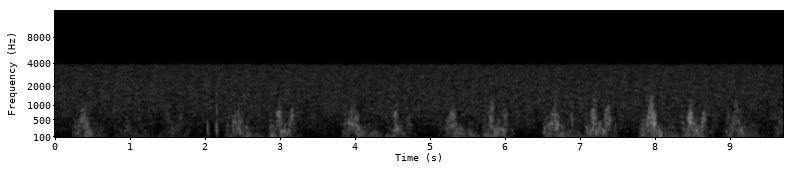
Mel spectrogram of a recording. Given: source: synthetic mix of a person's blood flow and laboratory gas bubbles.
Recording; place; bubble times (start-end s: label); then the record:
Doppler ultrasound of blood flow; precordium
2.00-2.07 s: bubbles
2.11-2.20 s: bubbles
6.86-6.92 s: bubbles
7.07-7.14 s: bubbles
From the record:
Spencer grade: 2 (many but less than half of the cardiac periods contain bubble signals, singularly or in groups); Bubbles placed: anywhere in the cardiac cycle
